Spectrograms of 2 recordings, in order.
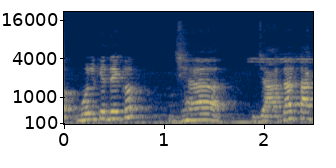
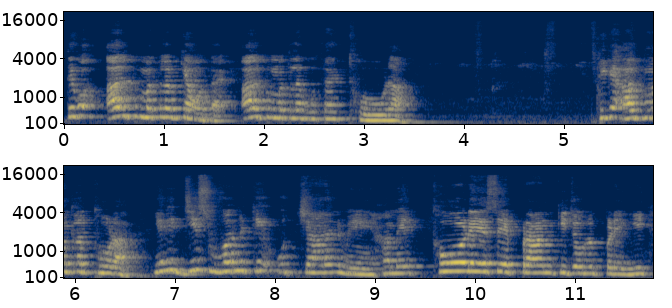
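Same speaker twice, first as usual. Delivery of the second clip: ordinary talk, nothing marked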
